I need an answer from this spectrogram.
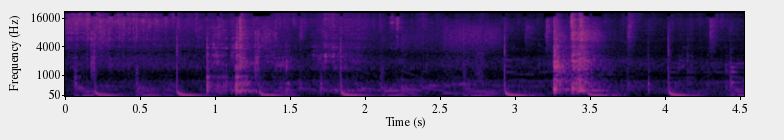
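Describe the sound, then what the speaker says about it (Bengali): Egg-coated fish pieces frying in a pan for a Bengali fish and mixed vegetable curry, a continuous sizzle broken by repeated sharp scrapes and stirring strokes of a utensil, with no talking. "ডিম দিয়ে মাখিয়ে ভেজে রান্না করে দেখবেন"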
